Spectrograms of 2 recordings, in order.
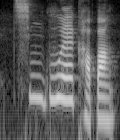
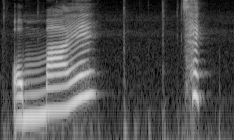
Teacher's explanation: So my friend's bag is 친구의 가방 because 의 here is possessive marking particle. So the pronunciation should be 에.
